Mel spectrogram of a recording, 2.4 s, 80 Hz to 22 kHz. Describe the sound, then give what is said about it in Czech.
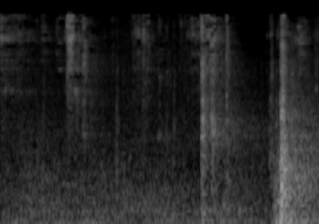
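Lift doors slide open on the 5th floor with a few short, bright clattering bursts as people shuffle out, moderately loud, with no talking. The lift goes to the new operations centre of the Prague emergency medical service. “Ano, jedeme ve výtahu.”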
